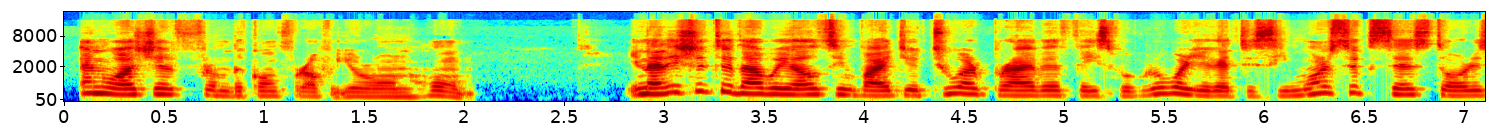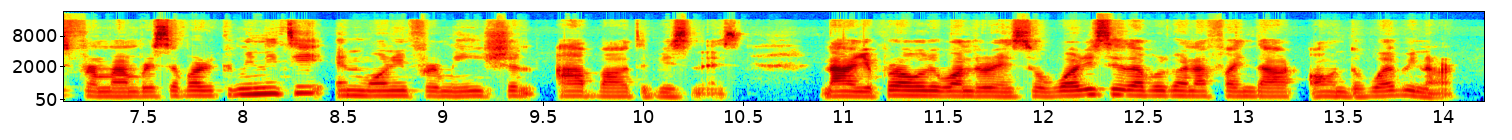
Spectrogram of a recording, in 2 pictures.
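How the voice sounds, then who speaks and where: A woman's voice: fairly low pitch, no room sound. A woman from Panama co-hosting a live-stream chat, explaining step by step with many "um"s and "so"s. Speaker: co-host.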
